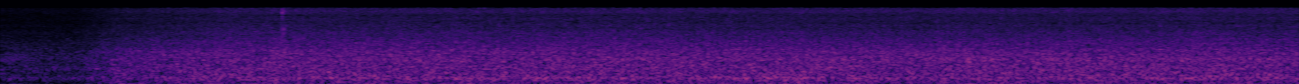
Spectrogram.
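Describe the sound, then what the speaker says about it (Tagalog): A hidden waterfall high in the mountains pours down in a steady, loud broadband roar that fills the whole stretch without pause, no voices over it. "Talagang falls ito."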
